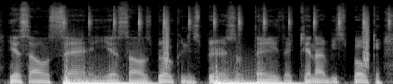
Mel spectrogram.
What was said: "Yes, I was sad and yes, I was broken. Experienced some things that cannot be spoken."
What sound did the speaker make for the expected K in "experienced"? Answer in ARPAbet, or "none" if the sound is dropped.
none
